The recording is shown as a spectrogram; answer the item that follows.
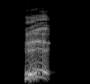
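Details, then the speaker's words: Hiccup sound played as an example in an English sound-vocabulary lesson for young learners. "H-I-C-C-U-B. Hiccup."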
